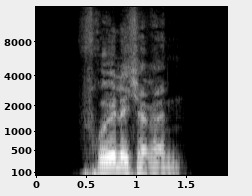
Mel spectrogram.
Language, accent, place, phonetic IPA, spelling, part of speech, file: German, Germany, Berlin, [ˈfʁøːlɪçəʁən], fröhlicheren, adjective, De-fröhlicheren.ogg
- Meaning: inflection of fröhlich: 1. strong genitive masculine/neuter singular comparative degree 2. weak/mixed genitive/dative all-gender singular comparative degree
